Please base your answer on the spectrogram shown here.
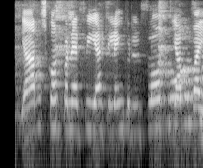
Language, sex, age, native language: Icelandic, female, 13, Icelandic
